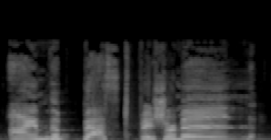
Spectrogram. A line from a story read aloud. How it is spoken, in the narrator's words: cried Max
